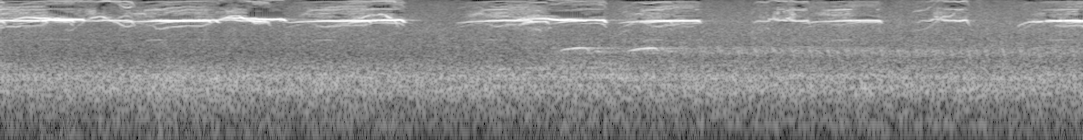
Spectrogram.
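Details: Four hungry wren chicks begging while being fed by their mother and father: very high, thin, squeaky calls repeated rapidly in overlapping bursts, with a couple of fainter lower chirps midway and a constant background hiss.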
